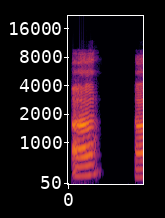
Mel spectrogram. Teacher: پہلے والا آ کو لمبا نہیں کرنا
